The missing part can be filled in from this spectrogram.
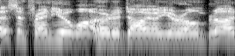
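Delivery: loud, high threatening shout. Voicing a bandit holding a hostage at knifepoint: bandit shouting a threat. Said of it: "he shouts out".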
